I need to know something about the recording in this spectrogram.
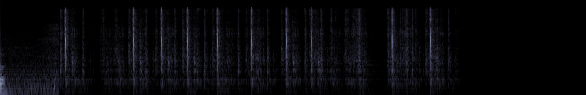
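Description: Typewriter key-strike sound effect: a quick, irregular run of sharp clicks, about six a second, that stops suddenly about three seconds in.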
